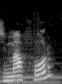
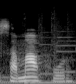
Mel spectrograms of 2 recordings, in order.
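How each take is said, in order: First: The unstressed vowels keep their written e and o. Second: The unstressed vowels are reduced, o sounding like u. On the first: The speaker calls it wrong. "no he dicho semáfor" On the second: The speaker calls it right. "sino que he dicho samafur"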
